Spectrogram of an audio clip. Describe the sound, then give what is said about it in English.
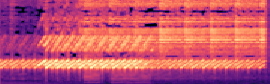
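A piercing, high-pitched electronic alarm tone from a long-range acoustic device (LRAD), sounded as a test, blares steadily at full volume for about three seconds, warbling slightly before cutting off abruptly. “In large outdoor situations, this is a test of the long-range acoustic device LRAD.”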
